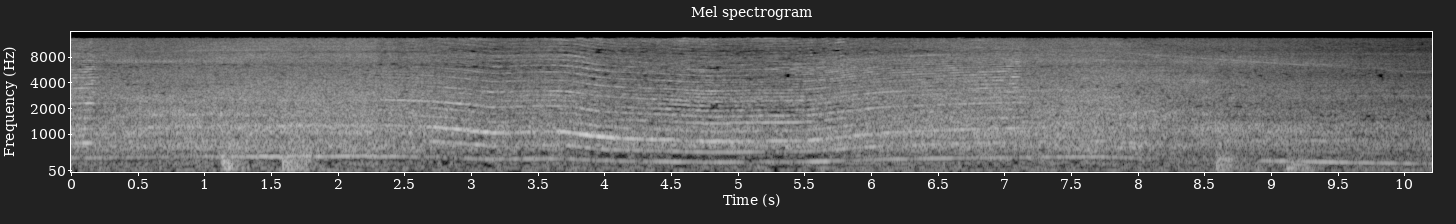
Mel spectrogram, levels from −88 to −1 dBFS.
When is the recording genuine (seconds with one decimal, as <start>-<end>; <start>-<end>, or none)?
0.0-0.9; 5.2-10.2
